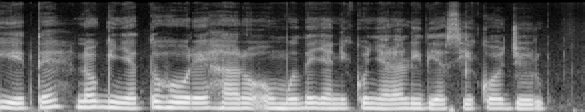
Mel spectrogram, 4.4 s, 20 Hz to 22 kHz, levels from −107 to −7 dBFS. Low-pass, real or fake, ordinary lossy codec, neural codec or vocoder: 19.8 kHz; fake; none; vocoder, 44.1 kHz, 128 mel bands every 512 samples, BigVGAN v2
